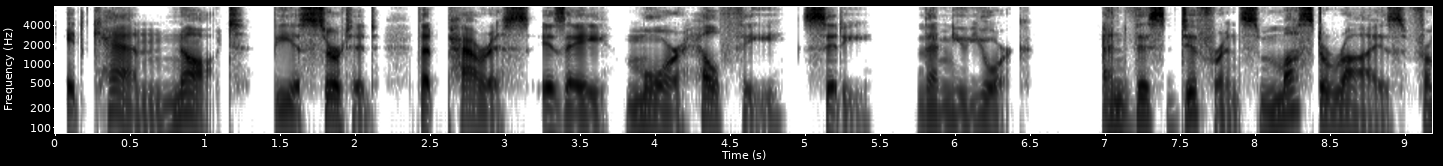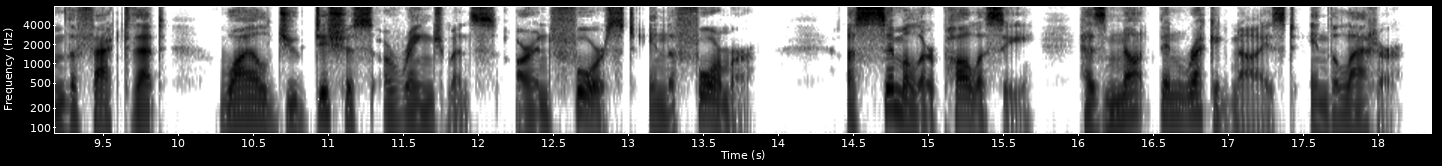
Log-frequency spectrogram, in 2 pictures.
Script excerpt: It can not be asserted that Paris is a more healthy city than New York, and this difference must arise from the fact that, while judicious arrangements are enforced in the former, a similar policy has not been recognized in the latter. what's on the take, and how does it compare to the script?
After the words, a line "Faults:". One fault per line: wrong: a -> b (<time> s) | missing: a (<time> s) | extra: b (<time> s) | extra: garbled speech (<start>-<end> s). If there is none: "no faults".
It can not be asserted that Paris is a more healthy city than New York, and this difference must arise from the fact that, while judicious arrangements are enforced in the former, a similar policy has not been recognized in the latter.
Faults:
no faults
